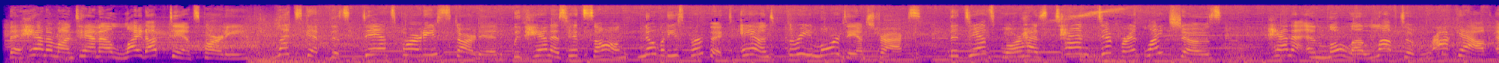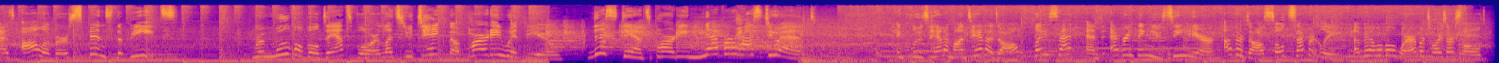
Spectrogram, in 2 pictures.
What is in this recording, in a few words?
Kid Friendly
